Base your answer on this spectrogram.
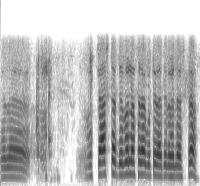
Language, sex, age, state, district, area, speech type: Odia, male, 30-45, Odisha, Sambalpur, rural, conversation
